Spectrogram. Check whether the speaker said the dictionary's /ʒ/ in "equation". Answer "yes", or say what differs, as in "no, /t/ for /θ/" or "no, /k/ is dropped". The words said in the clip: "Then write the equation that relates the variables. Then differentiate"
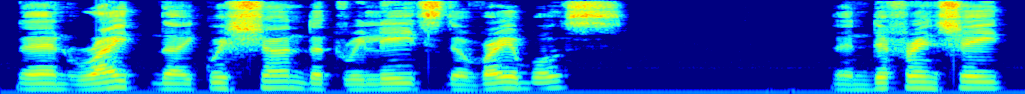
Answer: no, /s/ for /ʒ/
